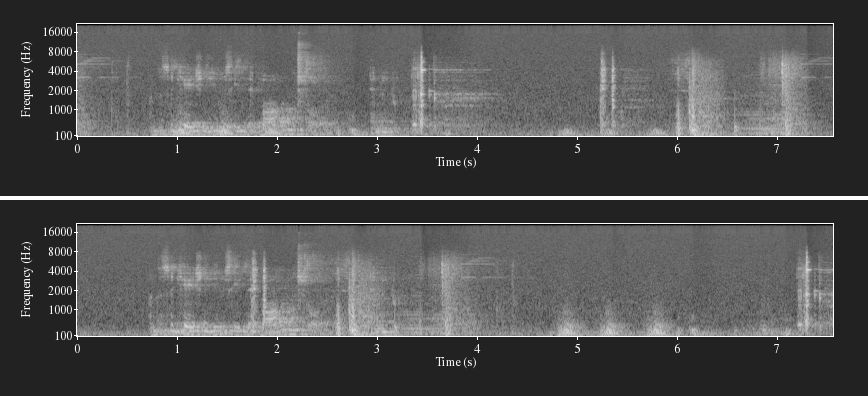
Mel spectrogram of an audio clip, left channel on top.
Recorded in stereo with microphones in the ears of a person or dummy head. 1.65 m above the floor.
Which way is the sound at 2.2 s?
25° left (ahead or behind).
